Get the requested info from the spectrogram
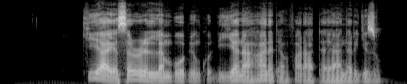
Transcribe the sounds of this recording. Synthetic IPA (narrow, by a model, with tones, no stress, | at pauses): kʲɪ˦jaː˨je˨sʊ˦rːɪ˨nlɐ˦mboː˦bɪ˦ŋkʷʊ˦ɗiː˦jɐ˦naː˨ɦa˦na˨dɐ˨mɸɐ˦ɽaː˨ta˨jaː˦nɐ˦rɡʲɪ˦zoː˨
